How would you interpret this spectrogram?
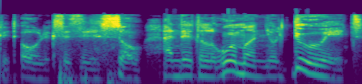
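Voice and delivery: put-on agitated character voice. Voicing Great Auric, who orders the others to stay: agitated Great Auric voice. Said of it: "seems to get quite agitated".

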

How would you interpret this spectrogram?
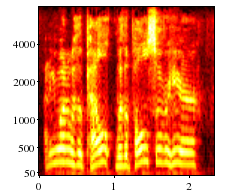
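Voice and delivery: loud hollering, calling-out shout. Calling out to find anyone alive nearby: shouting. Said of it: "Are you shouting?".

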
